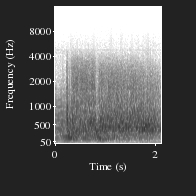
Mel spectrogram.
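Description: A BGM-71 TOW anti-tank missile firing: a sudden blast about a quarter second in, then steady rushing noise from the rocket motor that holds level and cuts off near the end.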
